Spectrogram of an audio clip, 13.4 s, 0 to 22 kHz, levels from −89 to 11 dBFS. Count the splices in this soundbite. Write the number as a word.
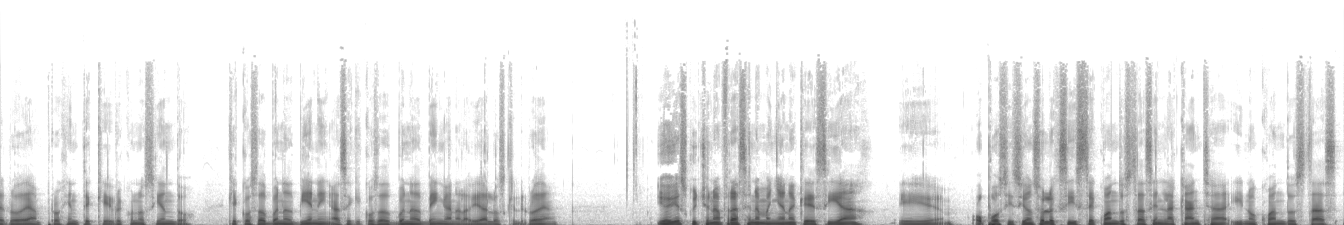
three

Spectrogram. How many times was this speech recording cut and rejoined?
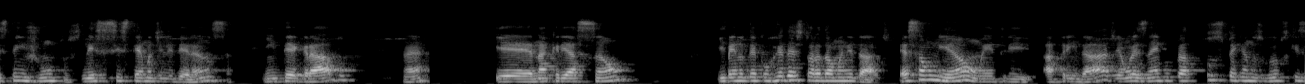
four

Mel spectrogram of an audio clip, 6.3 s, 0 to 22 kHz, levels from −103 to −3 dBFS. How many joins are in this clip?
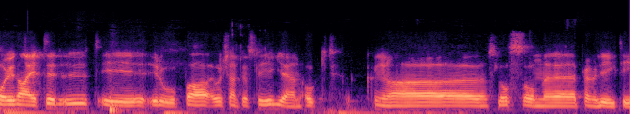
zero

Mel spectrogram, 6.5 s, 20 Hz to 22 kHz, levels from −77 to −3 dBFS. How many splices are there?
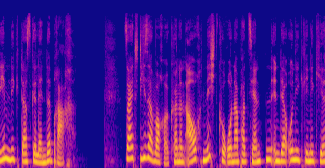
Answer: zero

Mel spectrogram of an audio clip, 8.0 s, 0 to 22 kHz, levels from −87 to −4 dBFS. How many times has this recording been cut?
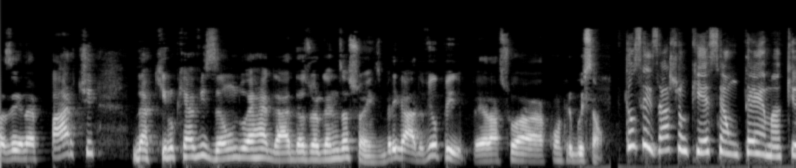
zero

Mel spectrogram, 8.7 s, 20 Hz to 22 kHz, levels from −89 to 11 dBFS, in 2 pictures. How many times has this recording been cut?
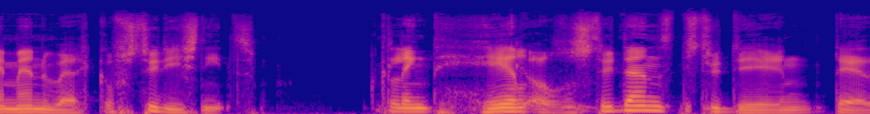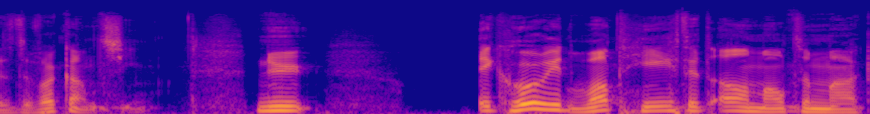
three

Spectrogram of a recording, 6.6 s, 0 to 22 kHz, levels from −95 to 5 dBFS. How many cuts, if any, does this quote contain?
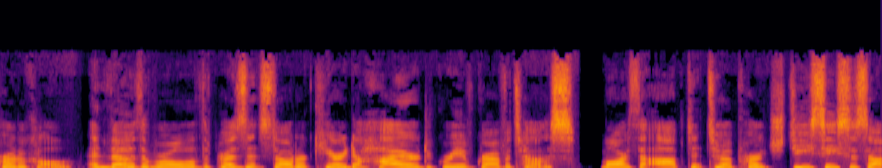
zero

